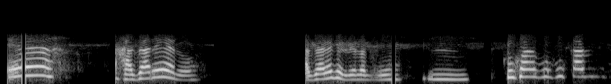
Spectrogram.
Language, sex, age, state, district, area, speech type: Assamese, female, 30-45, Assam, Darrang, rural, conversation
